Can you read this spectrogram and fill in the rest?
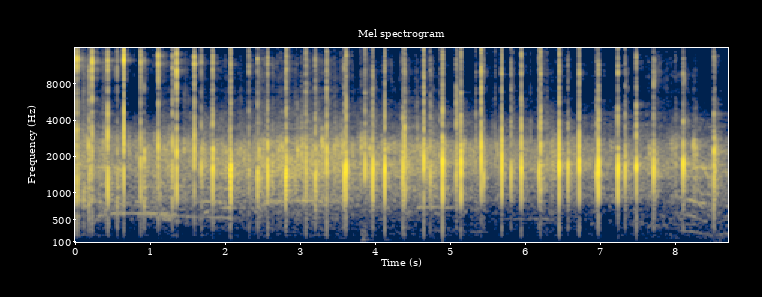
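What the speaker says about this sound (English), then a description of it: "One more round of in-person applause for our phenomenal class of 2020." An in-person audience at a house graduation ceremony applauds the class of 2020 with moderate, distinct clapping, individual sharp claps standing out over a softer steady patter.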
